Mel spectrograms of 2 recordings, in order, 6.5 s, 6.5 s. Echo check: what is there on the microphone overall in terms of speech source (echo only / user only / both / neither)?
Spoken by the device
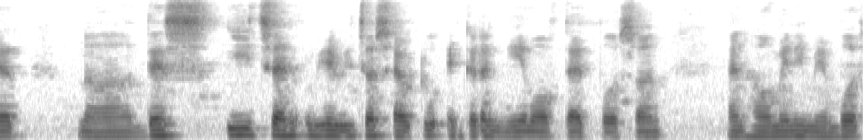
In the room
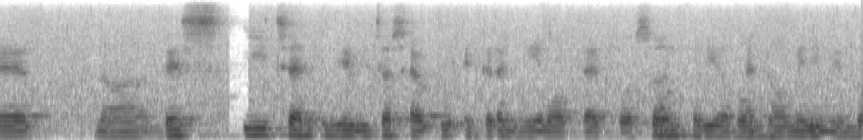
both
